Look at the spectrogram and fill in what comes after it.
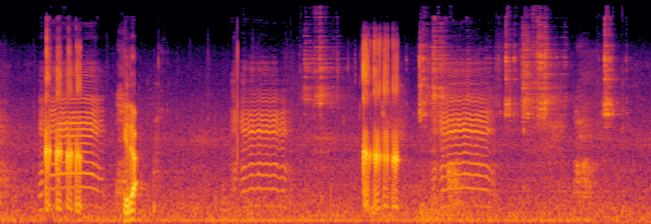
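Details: Goats bleating on a farm: several wavering, harmonic bleats of about half a second to a second each, some quick stuttering calls, with a steady low hum underneath.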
